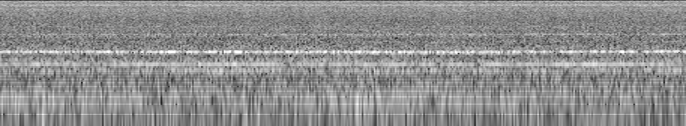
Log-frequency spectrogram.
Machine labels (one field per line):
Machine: fan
